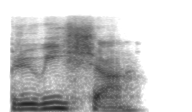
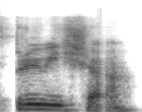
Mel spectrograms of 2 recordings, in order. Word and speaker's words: bruixa: The Catalan word for witch is pronounced bruixa, according to Google Translate. That's how it pronounced it. I'm probably saying it with a slightly Fife accent, so I'm sure Catalan listeners would be like, not quite hen, in Catalan. But it's bruixa.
